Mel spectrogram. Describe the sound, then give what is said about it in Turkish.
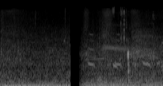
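Seagulls cry in short, scattered calls as flocks circle over the sea, against a steady low rumble of wind and water, with a brief dropout of silence partway through before the gull calls pick up again. “E, martıların çıldırmış olduğunu düşündüğümüz bir gün.”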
